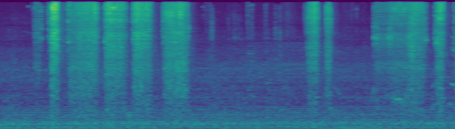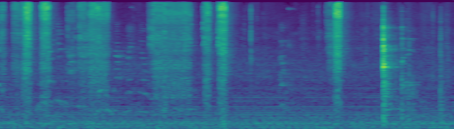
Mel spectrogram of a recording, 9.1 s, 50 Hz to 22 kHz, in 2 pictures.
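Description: Carb cleaner sprayed onto a 2011 Yard Machines lawn mower engine, heard as a series of short hissing spray bursts, close and fairly loud, with brief pauses between them.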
